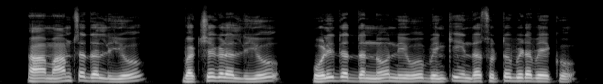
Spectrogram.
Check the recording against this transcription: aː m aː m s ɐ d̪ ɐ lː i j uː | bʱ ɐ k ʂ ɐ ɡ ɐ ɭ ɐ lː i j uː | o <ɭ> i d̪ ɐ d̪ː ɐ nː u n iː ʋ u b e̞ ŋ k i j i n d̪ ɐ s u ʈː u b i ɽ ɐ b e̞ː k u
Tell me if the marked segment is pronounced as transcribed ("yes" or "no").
yes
